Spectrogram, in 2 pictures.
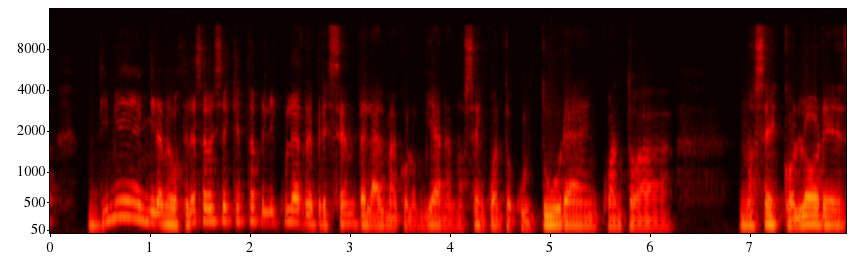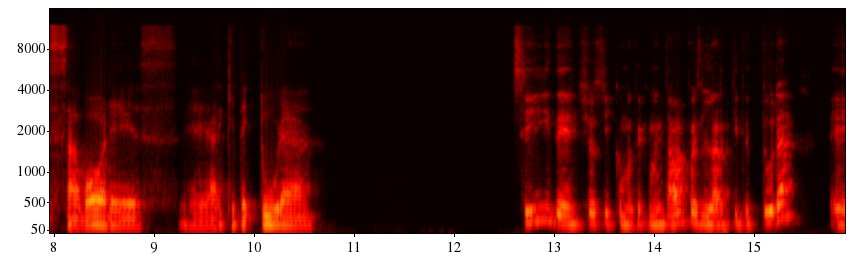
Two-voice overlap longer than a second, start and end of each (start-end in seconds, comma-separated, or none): none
